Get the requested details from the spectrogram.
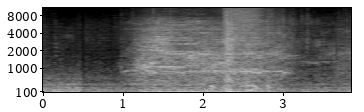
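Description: A sword swishes through the air and strikes.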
